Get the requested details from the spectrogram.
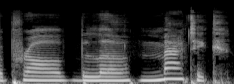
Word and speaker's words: problematic: 我给大家拼一下，是 problematic，读音呢是 problematic， matic 是重音啊，这是有问题的。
